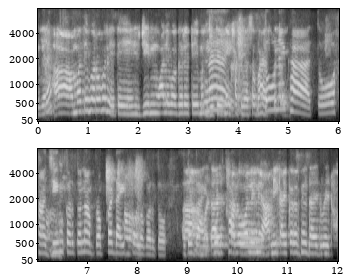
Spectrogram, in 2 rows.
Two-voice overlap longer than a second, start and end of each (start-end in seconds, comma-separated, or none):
9.0-10.6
